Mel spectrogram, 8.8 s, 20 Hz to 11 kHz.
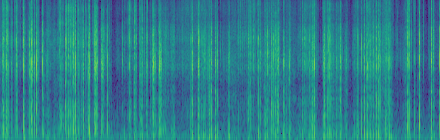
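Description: Long painted nails scratch across the rough, fibrous blue nylon scouring face of a dry, solid, hand-sized kitchen sponge, while a second blue sponge piece sits untouched behind it. The result is a dense run of quick, bright, crackly scratching strokes, concentrated in the upper range around 2.6 kHz, with almost no low end and very short decay.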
